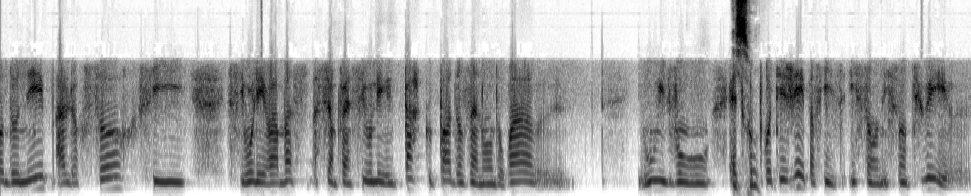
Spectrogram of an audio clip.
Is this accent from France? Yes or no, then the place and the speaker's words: yes; Brittany, France; Je ne sais pas si j'ai un accent breton, mais je ne crois pas. Parce que je ne parle pas la langue bretonne dans mon secteur à moi, qui est du côté de Rennes, du côté du Mont-Saint-Michel.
